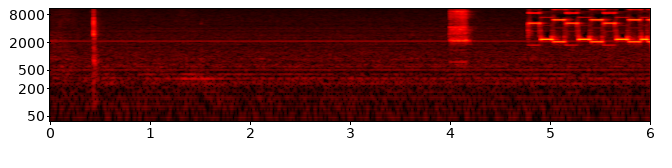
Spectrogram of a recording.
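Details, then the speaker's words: Hobbywing XRotor X6 Plus DroneCAN motor on a hexacopter bench prototype: a faint click, a short chirp, then a quick rising melody of clean beeps as the Pixhawk flight controller reboots after the motor's CAN parameters are written; normal reboot chime. "You can hear the chime as it reboots."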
